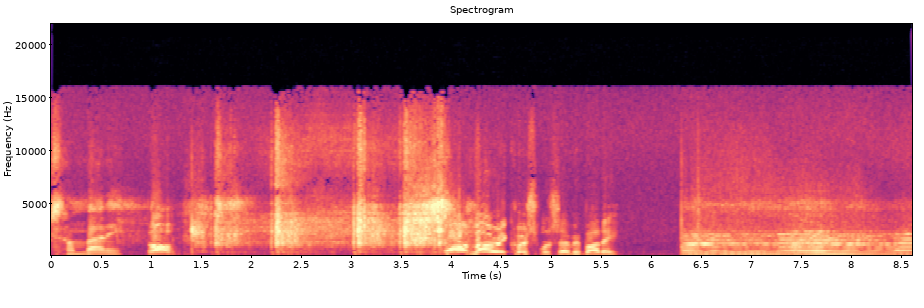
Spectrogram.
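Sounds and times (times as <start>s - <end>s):
speech: 0.2s - 1.5s, 3.9s - 5.8s
church bells ringing: 6.3s - 8.6s.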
